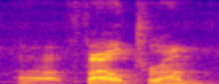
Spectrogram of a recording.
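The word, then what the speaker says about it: philtrum: that amount of space smaller teeth a nun pronounced file Trump remember the file trim is that space in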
